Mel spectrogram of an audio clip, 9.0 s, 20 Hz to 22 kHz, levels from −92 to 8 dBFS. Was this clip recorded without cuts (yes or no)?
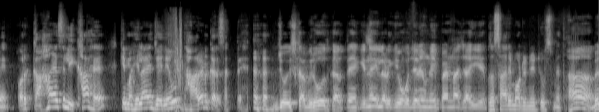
no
